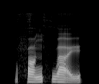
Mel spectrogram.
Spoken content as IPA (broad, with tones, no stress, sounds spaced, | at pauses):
f ɑ˨˦ ŋ f w a̰˨˩ ɪ̯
